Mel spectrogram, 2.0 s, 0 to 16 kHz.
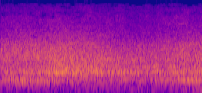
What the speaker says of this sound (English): Stadium crowd chanting defense on second down and 9 at the 16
